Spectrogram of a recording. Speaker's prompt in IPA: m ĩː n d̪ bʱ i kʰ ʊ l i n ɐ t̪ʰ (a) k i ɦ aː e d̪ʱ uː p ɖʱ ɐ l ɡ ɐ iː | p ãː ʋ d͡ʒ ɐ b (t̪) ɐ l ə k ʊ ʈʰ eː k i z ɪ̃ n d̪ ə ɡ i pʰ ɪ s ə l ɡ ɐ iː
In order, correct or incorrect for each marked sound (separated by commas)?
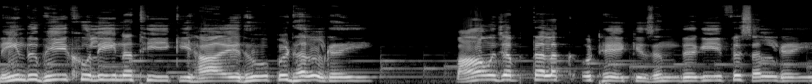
incorrect, correct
